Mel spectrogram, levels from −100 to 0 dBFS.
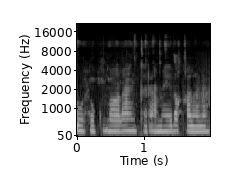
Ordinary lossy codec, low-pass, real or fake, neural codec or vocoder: none; 14.4 kHz; fake; vocoder, 44.1 kHz, 128 mel bands, Pupu-Vocoder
